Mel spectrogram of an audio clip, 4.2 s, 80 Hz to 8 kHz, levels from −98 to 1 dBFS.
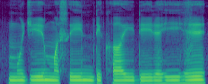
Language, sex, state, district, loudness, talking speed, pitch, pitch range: Hindi, male, Chhattisgarh, Bilaspur, -24 LUFS, 100 wpm, 115 Hz, 110-115 Hz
